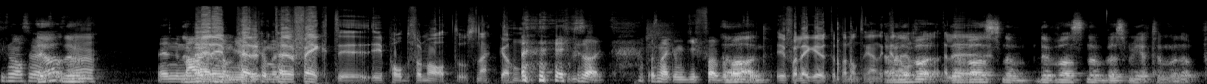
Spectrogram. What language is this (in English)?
Swedish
